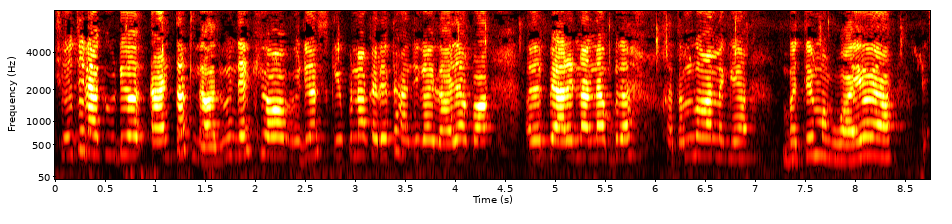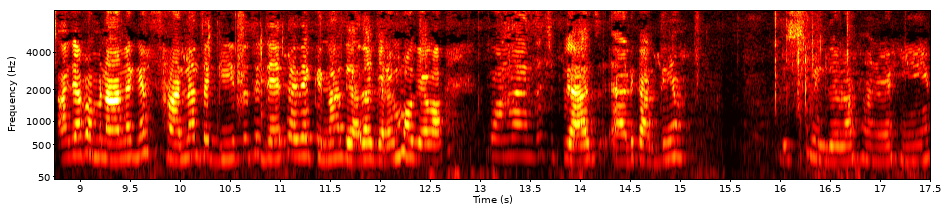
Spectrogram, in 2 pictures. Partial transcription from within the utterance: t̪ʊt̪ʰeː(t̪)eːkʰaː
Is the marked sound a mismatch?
yes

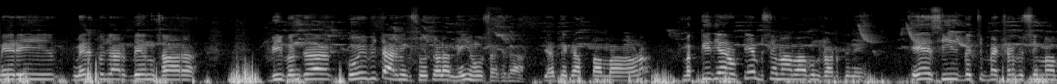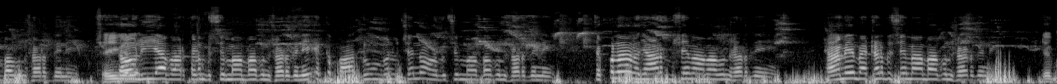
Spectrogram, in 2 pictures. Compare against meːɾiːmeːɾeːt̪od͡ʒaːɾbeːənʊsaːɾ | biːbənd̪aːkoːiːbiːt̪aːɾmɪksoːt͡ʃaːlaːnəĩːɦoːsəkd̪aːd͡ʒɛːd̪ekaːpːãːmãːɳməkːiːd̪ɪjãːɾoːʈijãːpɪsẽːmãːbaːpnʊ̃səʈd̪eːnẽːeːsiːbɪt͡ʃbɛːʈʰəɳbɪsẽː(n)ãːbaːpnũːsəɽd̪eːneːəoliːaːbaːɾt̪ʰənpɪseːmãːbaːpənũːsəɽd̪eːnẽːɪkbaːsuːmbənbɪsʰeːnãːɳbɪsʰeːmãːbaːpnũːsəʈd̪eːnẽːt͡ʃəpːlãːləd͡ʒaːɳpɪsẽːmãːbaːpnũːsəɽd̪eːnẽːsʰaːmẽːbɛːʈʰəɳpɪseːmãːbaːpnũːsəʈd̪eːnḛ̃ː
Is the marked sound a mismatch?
yes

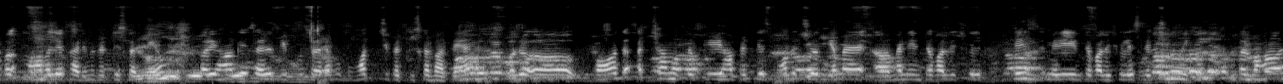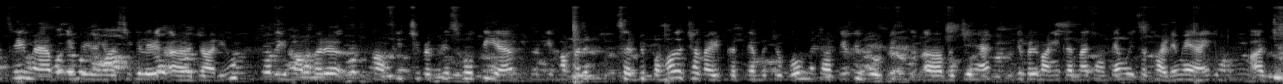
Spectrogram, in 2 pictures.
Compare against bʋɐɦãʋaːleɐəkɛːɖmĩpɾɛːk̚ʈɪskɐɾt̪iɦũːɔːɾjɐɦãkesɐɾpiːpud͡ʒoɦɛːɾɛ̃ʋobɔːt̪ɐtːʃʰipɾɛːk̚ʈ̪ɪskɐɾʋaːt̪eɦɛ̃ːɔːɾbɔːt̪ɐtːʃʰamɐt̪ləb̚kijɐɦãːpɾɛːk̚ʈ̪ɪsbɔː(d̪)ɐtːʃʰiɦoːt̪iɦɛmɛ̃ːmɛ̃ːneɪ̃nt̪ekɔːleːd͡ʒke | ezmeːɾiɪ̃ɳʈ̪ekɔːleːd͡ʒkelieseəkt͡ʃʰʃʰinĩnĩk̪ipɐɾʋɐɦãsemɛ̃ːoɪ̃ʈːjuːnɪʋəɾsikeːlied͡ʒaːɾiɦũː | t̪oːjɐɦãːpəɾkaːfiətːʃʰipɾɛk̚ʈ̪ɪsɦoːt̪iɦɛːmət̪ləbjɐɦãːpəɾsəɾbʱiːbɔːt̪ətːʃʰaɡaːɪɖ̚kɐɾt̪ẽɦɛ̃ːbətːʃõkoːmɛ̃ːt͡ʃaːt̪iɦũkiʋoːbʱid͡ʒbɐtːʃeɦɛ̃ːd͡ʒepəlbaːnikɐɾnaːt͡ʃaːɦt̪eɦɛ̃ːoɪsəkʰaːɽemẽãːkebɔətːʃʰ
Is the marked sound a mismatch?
yes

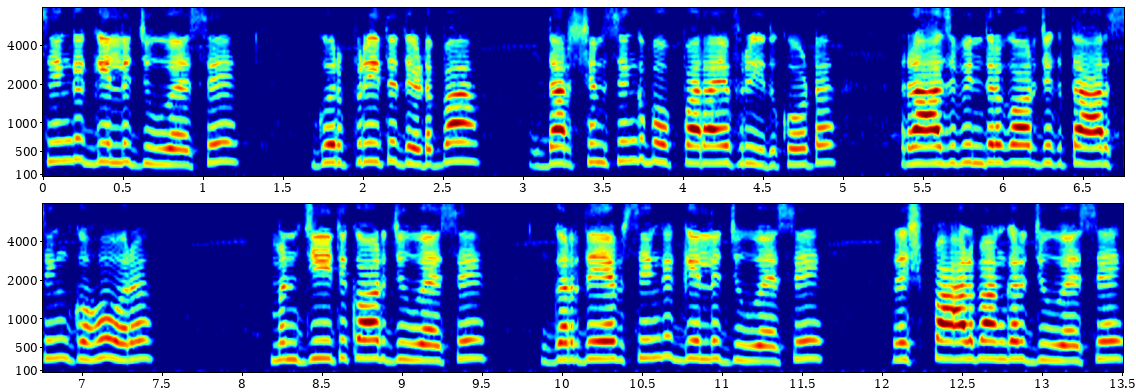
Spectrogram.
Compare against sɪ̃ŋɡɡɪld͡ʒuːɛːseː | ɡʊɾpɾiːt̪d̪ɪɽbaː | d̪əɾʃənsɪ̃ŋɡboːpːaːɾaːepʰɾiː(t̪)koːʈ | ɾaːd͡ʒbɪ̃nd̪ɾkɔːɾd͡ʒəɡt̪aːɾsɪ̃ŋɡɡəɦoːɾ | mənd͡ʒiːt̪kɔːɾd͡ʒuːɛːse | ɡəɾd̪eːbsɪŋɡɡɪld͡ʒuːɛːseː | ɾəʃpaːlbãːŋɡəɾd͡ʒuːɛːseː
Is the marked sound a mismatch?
yes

